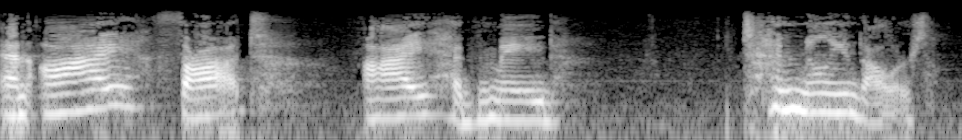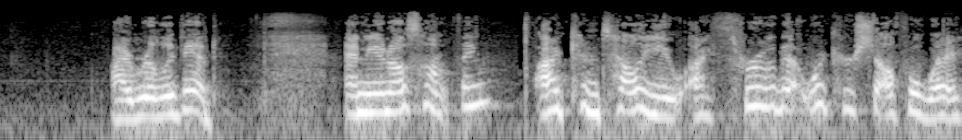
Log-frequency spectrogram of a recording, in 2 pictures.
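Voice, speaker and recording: In a high pitch, a woman speaks with lively intonation and an animated tone. She takes long, frequent pauses. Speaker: network marketing trainer. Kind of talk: motivational training talk. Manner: fast.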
